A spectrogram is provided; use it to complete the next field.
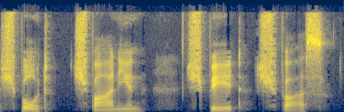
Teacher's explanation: only the S part of SP is pronounced as the sh of show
